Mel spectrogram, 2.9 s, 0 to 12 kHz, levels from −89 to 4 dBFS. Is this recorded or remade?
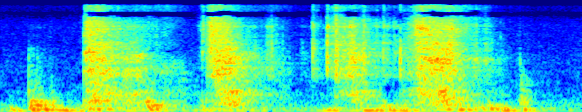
remade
